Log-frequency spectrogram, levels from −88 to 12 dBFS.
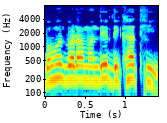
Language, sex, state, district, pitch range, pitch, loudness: Awadhi, male, Chhattisgarh, Balrampur, 185-205 Hz, 195 Hz, -15 LUFS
